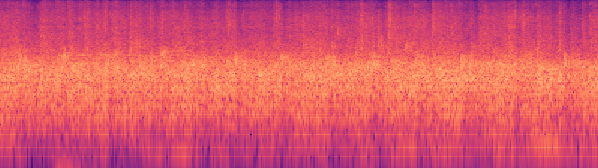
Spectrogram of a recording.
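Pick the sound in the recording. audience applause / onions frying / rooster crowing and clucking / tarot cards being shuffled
audience applause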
